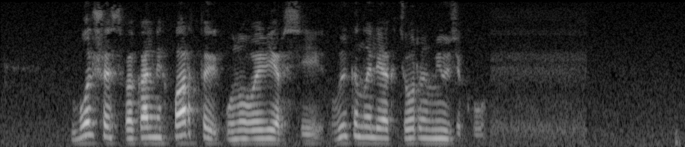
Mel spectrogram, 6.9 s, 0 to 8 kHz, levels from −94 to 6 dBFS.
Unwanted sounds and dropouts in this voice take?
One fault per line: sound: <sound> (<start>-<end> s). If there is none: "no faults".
no faults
